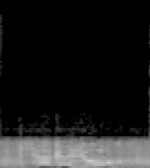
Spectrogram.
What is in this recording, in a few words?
on fire, mood med, speech ru; War Thunder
